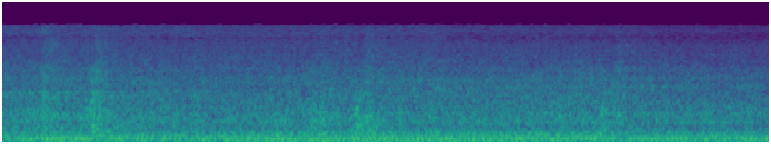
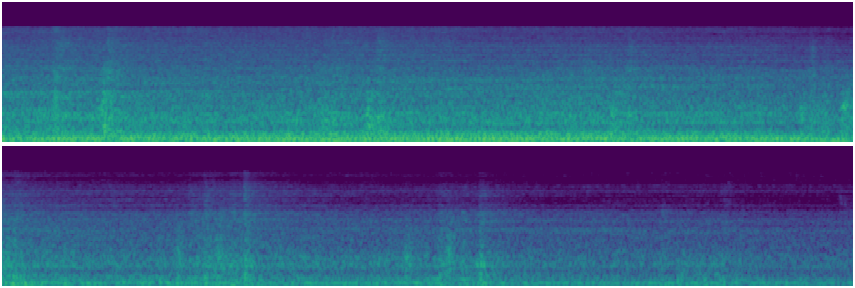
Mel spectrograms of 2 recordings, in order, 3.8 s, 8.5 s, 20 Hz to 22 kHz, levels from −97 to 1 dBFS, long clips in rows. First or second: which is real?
second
